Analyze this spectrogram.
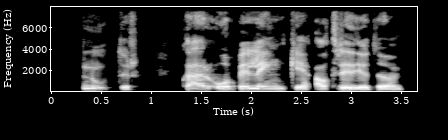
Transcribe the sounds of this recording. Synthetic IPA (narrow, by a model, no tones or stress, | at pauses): nuːt̪ʏɾ̥ | kʰvaːðɛɾɔːpɪlejɲcɪʔawθʰɾɪðjʏt̪œːɣʏm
